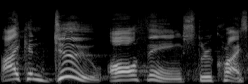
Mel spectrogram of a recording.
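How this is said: The word do is stressed. "this time I circle do"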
